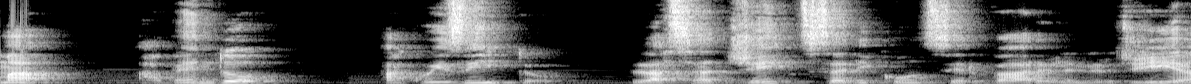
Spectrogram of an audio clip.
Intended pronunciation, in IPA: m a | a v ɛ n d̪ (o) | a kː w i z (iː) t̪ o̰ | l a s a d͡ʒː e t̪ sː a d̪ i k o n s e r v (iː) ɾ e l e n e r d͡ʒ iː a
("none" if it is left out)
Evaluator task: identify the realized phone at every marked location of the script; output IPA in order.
o, iː, aː

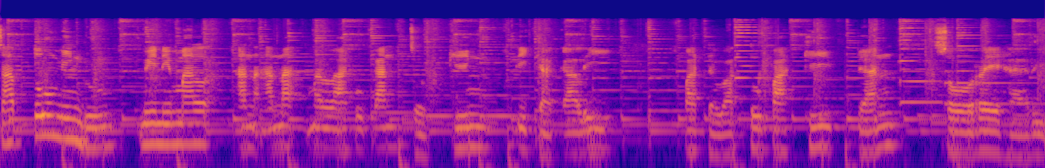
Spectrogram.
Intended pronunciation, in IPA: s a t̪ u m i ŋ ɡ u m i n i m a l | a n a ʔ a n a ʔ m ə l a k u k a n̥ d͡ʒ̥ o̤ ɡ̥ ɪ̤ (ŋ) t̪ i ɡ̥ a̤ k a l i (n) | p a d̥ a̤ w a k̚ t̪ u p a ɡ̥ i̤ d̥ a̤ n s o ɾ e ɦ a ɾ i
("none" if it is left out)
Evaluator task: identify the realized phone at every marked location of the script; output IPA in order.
ŋ, none

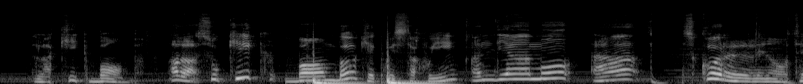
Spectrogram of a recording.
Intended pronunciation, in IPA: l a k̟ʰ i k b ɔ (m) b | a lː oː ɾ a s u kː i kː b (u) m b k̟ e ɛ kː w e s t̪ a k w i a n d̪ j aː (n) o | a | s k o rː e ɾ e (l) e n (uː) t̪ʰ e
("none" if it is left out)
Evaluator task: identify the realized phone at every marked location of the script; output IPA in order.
m, ɔ, m, l, ɔː

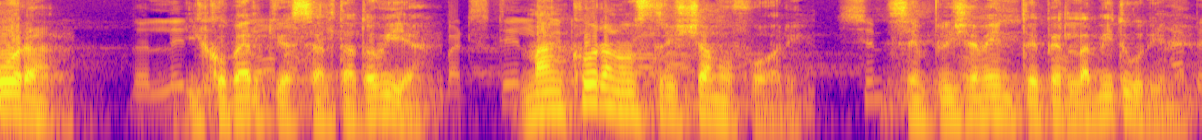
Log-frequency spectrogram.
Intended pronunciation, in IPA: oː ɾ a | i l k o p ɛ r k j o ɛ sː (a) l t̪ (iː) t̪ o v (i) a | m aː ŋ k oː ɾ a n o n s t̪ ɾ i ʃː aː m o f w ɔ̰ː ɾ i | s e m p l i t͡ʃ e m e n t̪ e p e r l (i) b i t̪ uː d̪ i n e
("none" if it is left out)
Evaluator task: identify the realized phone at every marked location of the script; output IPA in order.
a, aː, iː, a

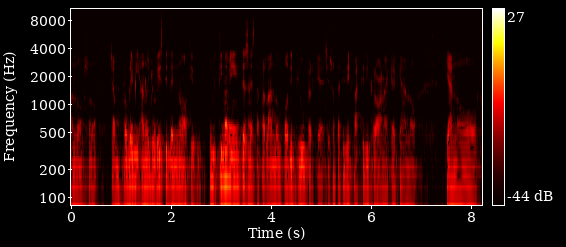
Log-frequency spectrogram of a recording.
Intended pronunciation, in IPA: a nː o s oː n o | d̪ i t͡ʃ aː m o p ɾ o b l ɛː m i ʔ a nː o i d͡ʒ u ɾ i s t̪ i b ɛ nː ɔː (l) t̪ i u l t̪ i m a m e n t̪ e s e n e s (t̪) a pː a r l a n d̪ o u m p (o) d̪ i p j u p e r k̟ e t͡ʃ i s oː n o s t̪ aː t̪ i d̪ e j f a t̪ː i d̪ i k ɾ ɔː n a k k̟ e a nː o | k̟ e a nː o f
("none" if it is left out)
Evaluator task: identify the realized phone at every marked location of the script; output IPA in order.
none, t̪, ɔ

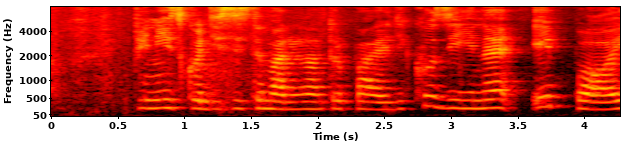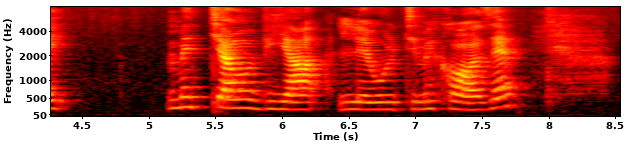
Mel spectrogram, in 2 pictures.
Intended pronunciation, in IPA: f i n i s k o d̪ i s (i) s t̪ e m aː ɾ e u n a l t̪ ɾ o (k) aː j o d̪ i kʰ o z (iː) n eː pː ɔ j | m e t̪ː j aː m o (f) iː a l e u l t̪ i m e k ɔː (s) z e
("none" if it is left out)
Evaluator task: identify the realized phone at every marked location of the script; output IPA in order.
i, p, iː, v, none

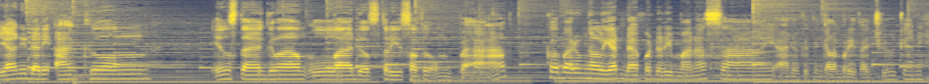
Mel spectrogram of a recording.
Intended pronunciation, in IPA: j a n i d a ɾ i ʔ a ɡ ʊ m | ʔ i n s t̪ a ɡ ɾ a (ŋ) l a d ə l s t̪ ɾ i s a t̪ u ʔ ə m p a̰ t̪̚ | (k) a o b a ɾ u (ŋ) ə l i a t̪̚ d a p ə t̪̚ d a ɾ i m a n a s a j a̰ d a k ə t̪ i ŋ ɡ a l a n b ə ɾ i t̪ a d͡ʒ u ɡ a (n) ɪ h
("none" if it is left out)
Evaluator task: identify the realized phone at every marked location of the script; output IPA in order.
m, k, ŋ, n

